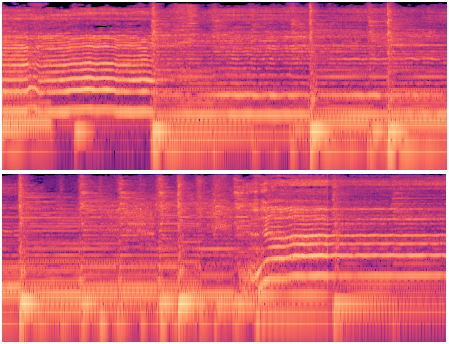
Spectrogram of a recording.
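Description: Music: a slow song with held sung notes over plucked guitar, the voice gliding up to a new note about seven seconds in.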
